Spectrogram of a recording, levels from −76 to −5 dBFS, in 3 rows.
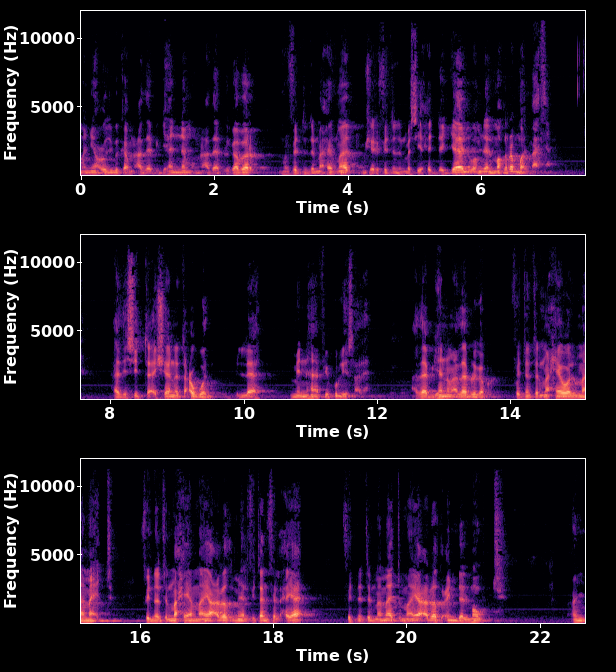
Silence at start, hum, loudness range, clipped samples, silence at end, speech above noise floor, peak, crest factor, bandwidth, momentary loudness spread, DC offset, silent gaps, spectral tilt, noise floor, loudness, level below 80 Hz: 0 s; none; 4 LU; under 0.1%; 0 s; 31 dB; -2 dBFS; 24 dB; 11.5 kHz; 16 LU; under 0.1%; none; -5 dB/octave; -55 dBFS; -24 LUFS; -62 dBFS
